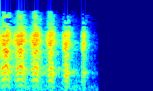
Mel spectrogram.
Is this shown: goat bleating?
yes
